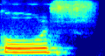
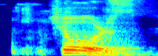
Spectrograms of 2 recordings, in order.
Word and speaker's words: chores: Household course. House. It's not core. Ch. Chores. It is pronounced as household chores.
